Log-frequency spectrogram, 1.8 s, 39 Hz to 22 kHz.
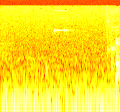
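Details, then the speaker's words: Simulated ASMR full-body exam of an adult woman: a brief, high electronic beep over low room hum as a forehead thermometer finishes its reading of 96.1°F. "let's go ahead and take your temperature any flu like symptoms in the last two weeks no great okay it's going to go on your forehead"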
